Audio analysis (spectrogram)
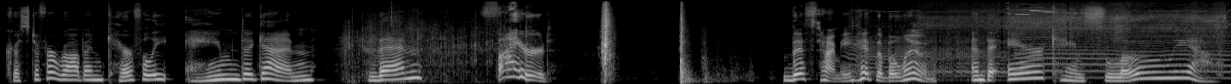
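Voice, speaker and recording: A woman narrating a children's storybook audio drama in an expressive storytelling manner. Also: medium pitch, takes it slowly, long pauses, noisy background.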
